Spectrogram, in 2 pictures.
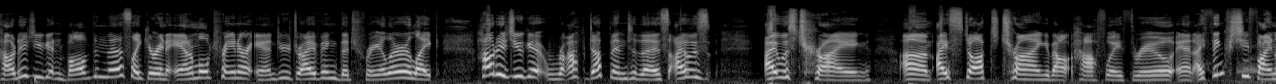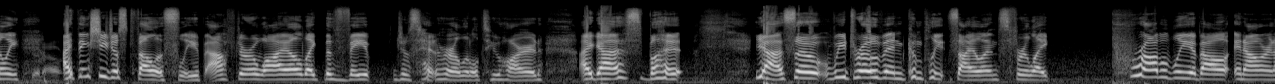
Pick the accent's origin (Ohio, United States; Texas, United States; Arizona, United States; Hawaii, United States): Arizona, United States; Phoenix; moved away as an adult; now in Portland, United States; I'm from Phoenix originally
